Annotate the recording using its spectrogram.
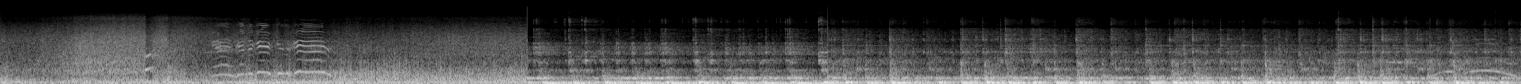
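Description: Surf washing up a beach with wind buffeting the microphone and a short voice calling out, then, about five seconds in, a sudden cut to louder music with heavy bass and drums that carries on to the end.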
